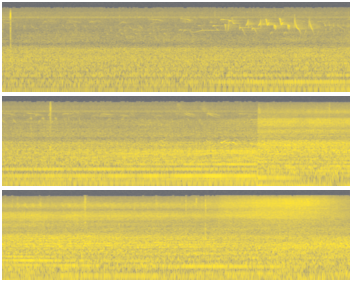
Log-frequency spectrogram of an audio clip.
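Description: Helicopter hovering overhead, a steady drone of rotor and engine that grows somewhat louder and shifts abruptly in pitch partway through. Birds chirp faintly a few seconds in.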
